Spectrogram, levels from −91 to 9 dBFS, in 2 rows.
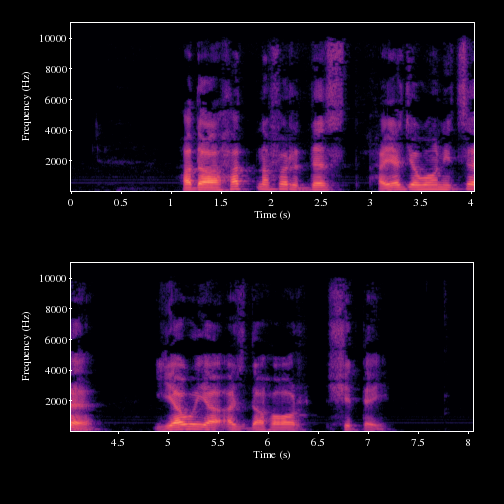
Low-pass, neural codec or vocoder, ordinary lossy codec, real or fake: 9.9 kHz; none; AAC, 64 kbps; real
